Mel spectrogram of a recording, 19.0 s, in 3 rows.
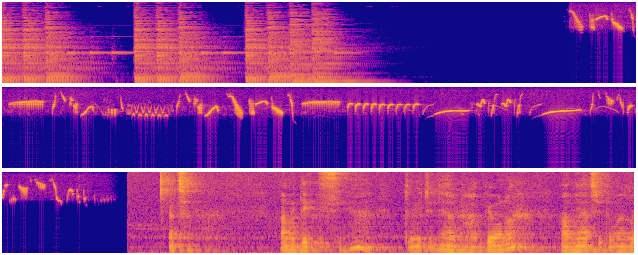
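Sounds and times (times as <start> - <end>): songbird singing: 5.6 - 15.9.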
